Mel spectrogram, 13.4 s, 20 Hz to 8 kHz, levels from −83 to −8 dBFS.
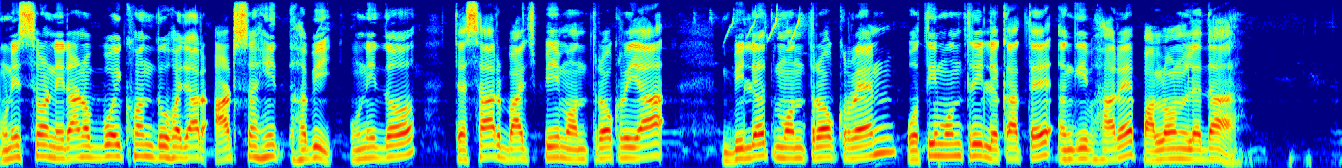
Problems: background sounds at intervals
